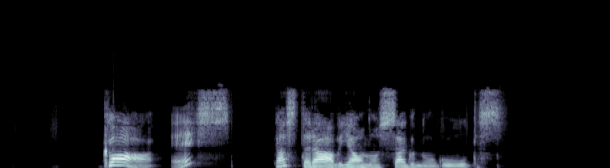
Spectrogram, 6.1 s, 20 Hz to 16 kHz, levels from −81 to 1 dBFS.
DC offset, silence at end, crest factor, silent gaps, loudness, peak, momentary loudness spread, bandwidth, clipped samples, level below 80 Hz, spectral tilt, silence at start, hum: under 0.1%; 1.1 s; 20 dB; 1.64-1.71 s, 2.36-2.74 s; -17 LUFS; 0 dBFS; 17 LU; 8 kHz; under 0.1%; -68 dBFS; -4 dB/octave; 1.05 s; none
